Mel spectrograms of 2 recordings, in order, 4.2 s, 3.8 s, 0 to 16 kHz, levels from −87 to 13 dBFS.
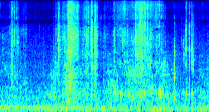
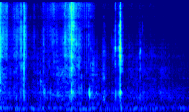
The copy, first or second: second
